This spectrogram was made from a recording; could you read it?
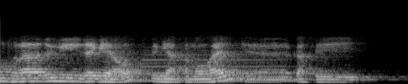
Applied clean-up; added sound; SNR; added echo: none; Wind instrument, woodwind instrument; 14 dB; reverberation time 0.8 s.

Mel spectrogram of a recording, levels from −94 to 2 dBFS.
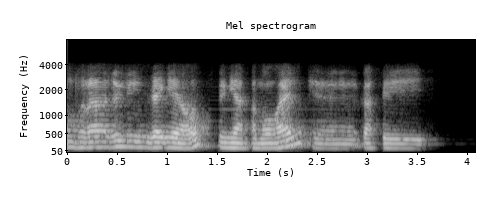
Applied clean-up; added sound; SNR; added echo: neural mask model DeepFilterNet 3.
